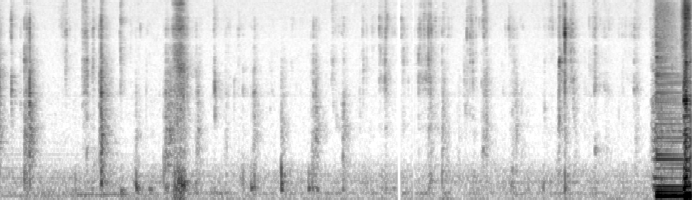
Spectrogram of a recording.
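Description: Close-up chewing of crispy deep-fried chicken feet: scattered small crunches and mouth clicks. Near the end, acoustic guitar music comes in loudly.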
